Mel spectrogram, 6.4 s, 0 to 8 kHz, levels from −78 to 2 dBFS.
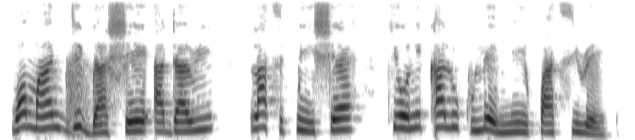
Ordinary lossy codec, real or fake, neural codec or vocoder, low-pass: none; real; none; 7.2 kHz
